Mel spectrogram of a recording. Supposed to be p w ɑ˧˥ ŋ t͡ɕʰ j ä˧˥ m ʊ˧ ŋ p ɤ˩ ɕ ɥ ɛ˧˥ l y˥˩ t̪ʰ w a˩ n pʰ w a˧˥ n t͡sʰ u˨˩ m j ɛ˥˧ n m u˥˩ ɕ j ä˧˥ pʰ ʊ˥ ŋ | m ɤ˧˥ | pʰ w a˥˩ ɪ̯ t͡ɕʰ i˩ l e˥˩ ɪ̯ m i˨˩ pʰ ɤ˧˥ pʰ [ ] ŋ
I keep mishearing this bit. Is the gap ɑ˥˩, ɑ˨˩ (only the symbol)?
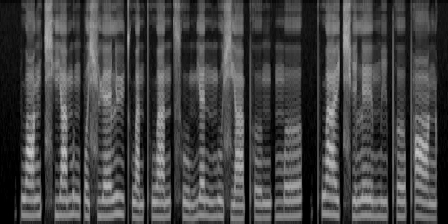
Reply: ɑ˥˩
